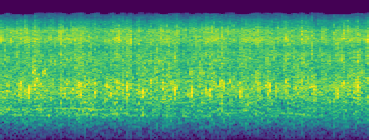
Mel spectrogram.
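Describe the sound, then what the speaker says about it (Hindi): Studio audience at the KBC quiz show (Kaun Banega Crorepati) breaks into steady, dense applause after a contestant's win, a continuous loud wash of clapping with no speech over it. "तालियां बज जाए इनके लिए"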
